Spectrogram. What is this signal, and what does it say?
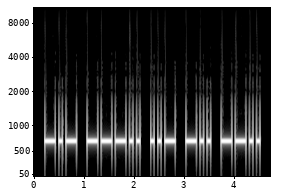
Morse code, heard as a keyed tone, about 17 wpm, 700 Hz. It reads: K8UDZ
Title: USA Call Signs Repeated 3x 17wpm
